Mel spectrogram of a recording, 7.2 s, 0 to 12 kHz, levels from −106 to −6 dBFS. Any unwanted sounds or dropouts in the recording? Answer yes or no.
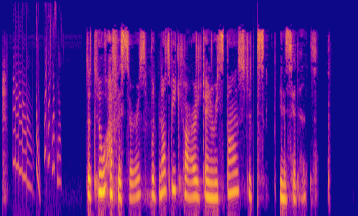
yes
